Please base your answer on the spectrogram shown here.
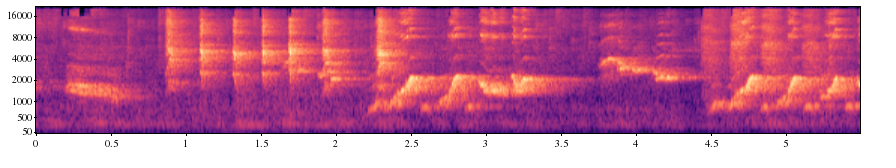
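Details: White-rumped shama: a quick burst of rattling, clicking pulses opens, then rising whistled sweeps repeat in series, a brief high slurred note, and another run of upslurred whistles.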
